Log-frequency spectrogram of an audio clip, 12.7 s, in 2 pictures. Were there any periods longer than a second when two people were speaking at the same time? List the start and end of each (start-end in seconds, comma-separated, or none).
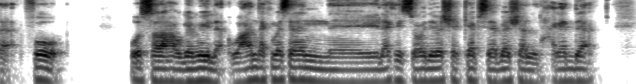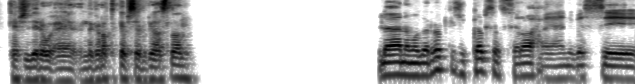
none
